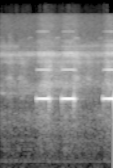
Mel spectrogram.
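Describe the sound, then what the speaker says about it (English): An alarm beeps three times in quick succession, steady mid-high tones at moderate loudness near a Weber kettle grill set up for slow-and-sear ribs, with no talking. "Forgive the alarm."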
